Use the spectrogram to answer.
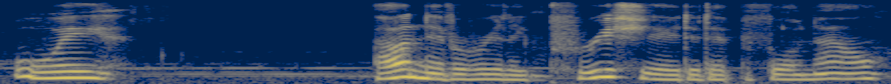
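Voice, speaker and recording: A woman acts out a gruff old blacksmith from a storybook. He is fatherly and kind, with folksy turns of phrase and a remorseful heart. The recording has music behind it and a slightly dull sound. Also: medium pitch, a little slow, mellow, close to an everyday voice. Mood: remorseful, soft. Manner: folksy dialect, addressing the youngster as lad.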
